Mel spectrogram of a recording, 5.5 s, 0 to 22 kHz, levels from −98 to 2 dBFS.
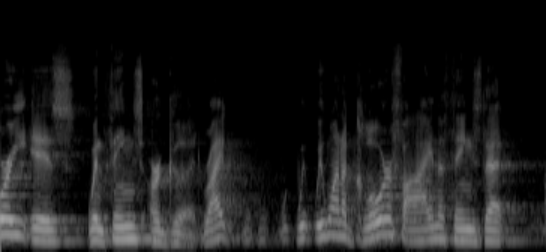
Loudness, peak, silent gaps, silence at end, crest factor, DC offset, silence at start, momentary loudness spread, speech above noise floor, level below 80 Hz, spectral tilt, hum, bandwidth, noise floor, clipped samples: -50 LUFS; -30 dBFS; none; 0.25 s; 20 dB; under 0.1%; 0 s; 10 LU; 21 dB; under -90 dBFS; -7 dB/octave; none; 11 kHz; -70 dBFS; under 0.1%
